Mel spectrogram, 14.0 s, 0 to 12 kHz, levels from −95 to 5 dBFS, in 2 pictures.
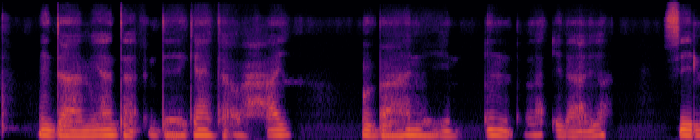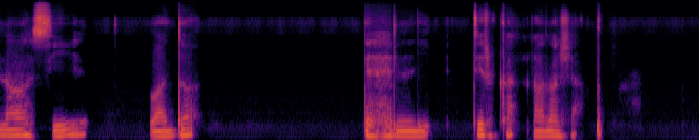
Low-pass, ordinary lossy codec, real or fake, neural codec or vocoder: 10.8 kHz; none; fake; autoencoder, 48 kHz, 32 numbers a frame, DAC-VAE, trained on Japanese speech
